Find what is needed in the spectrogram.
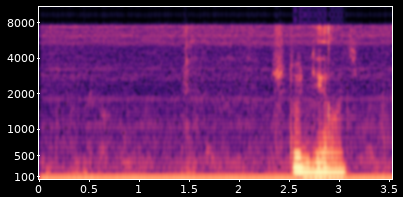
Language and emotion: Russian, sad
